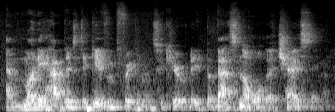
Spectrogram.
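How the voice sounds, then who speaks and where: Animated man telling a story. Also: on the low side, fast talker. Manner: animated, lots of restarts and repeated words. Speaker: podcast guest, adventurer. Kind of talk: casual storytelling in conversation. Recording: roomy with faint hiss.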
